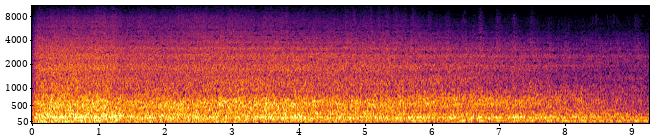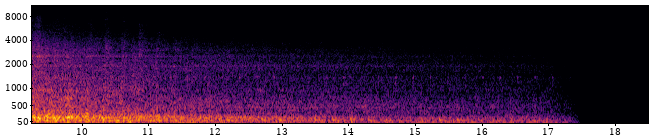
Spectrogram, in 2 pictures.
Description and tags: Train Passing By (Krippen)
A train passing by in the area of Krippen, Germany. It's like ab and flow. But with a train!
close-proximity, train, train-passing-by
